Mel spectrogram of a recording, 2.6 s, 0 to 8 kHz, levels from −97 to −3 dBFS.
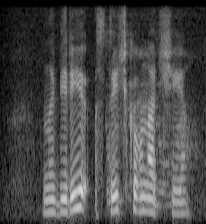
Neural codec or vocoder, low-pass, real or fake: vocoder, 44.1 kHz, 128 mel bands every 256 samples, BigVGAN v2; 7.2 kHz; fake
